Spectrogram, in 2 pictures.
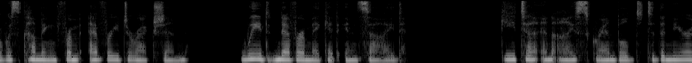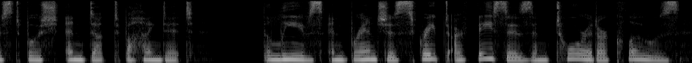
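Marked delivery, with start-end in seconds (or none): none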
